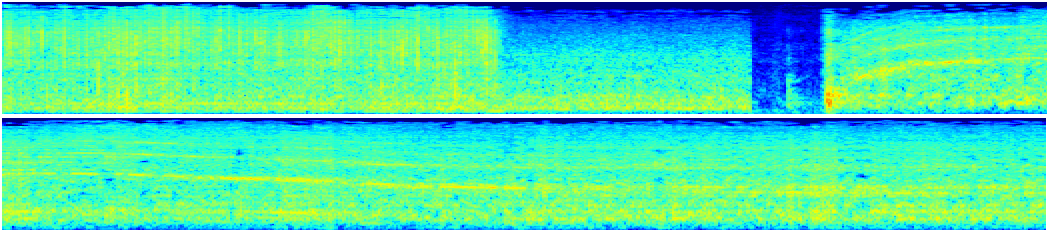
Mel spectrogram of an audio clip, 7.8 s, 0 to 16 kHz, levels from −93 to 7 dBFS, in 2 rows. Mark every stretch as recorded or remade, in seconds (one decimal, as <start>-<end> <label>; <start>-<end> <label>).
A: 0.0-1.1 recorded; 1.1-3.9 remade; 3.9-4.7 recorded; 4.7-5.2 remade; 5.2-6.3 recorded; 6.3-7.0 remade; 7.0-7.8 recorded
